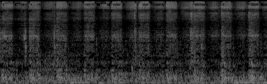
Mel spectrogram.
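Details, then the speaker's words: Josef Falk 456 overtype model steam engine, awaiting finished restoration, run after sitting a couple of months: soft, quick, hissy chuffs about four or five a second, steady and even, running normally. "It even sounds like a steam engine. Very pleasing to watch. Very pleasing to watch."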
